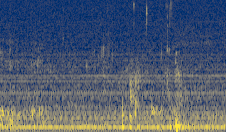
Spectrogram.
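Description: Quiet room with faint sipping and swallowing as a man drinks beer from a glass, and a single soft tap near the end.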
